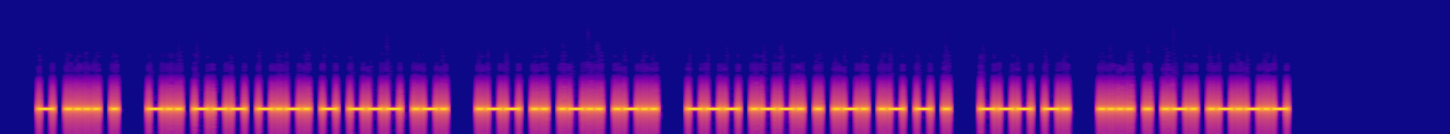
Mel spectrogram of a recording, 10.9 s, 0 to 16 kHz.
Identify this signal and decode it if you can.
Morse code, heard as a keyed tone, about 34 wpm, 700 Hz. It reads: THE DOCTOR WILL OPERATE ON HER.
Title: Sentences from Top 1500 Words 35wpm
